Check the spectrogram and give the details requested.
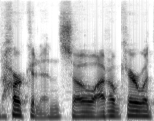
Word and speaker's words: Harkonnen: And we used Frank's as our gold standard — that Frank pronounced it "Harkonnen." So I don't care what the David Lynch movie says. It's "Harkonnen," not “Hark-cone-an."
